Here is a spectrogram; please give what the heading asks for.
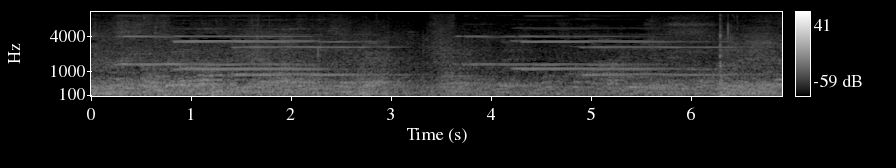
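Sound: parliament voting bell ringing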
